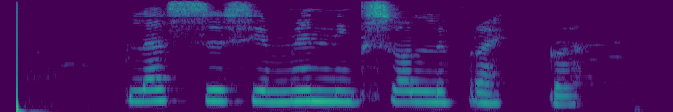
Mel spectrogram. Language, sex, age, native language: Icelandic, female, 7, Icelandic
